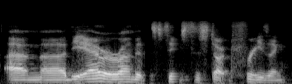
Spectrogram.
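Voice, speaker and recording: A man's voice: on the low side, level tone, moderate pace, highs cut off. A man acting as game master, running a tabletop roleplaying session.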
